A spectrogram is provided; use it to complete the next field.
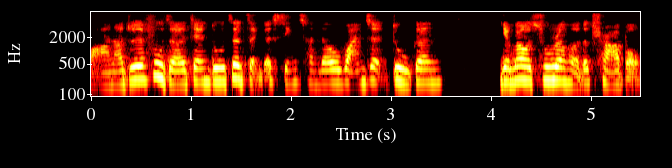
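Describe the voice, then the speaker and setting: A woman's medium-pitched voice with a Taiwanese accent and fairly even intonation. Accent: Taiwanese Mandarin. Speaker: podcast host, tour leader. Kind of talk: casual solo monologue. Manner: flat, monotone.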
